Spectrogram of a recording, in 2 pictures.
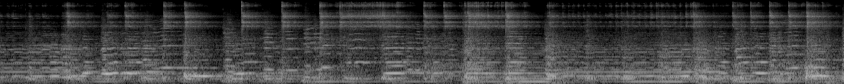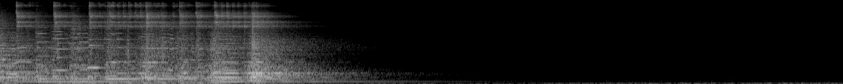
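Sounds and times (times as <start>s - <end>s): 
tambourin dance music: 0.0s - 11.9s.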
